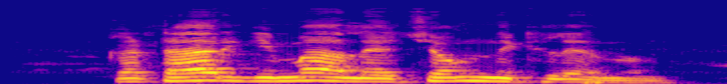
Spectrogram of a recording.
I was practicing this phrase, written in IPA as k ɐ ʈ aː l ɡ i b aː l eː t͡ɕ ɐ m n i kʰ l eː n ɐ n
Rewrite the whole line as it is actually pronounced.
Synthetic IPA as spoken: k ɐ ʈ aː ɾ ɡ i m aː l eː t͡ɕ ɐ m n i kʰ l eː n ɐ n

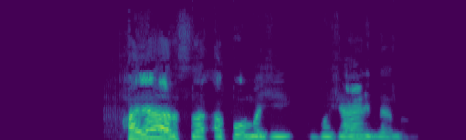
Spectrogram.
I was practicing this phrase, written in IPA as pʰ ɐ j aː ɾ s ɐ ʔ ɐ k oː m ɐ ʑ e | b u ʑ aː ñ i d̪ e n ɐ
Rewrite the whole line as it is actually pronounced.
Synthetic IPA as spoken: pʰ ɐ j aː ɾ s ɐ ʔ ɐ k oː m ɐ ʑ i | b u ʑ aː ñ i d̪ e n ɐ

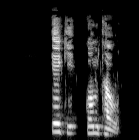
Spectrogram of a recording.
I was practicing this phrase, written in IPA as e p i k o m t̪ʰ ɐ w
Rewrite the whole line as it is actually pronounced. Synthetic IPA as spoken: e k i k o m t̪ʰ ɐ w

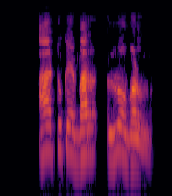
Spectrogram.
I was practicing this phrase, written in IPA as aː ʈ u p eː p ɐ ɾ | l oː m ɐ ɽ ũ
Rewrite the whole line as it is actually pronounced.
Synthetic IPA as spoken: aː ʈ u k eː b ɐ ɾ | l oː b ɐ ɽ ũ

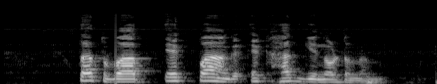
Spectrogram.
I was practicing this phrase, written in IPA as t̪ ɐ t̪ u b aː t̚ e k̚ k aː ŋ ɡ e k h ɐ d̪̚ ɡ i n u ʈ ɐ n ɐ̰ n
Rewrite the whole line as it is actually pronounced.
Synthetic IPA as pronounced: t̪ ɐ t̪ u b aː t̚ e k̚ p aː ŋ ɡ e k h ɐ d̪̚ ɡ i n o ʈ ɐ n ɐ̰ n

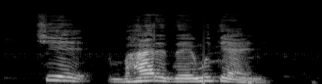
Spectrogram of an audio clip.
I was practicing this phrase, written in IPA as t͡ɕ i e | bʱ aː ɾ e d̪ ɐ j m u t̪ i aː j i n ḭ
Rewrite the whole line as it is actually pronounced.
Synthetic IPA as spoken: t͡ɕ i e | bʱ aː ɾ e d̪ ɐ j m u t̪ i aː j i n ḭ

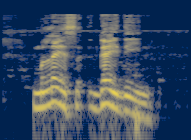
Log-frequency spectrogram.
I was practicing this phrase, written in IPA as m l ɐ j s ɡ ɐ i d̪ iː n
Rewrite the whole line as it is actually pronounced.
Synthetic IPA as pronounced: m l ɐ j s ɡ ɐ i d̪ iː n

